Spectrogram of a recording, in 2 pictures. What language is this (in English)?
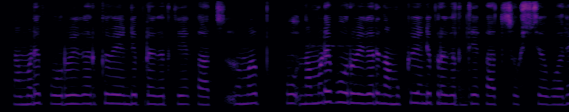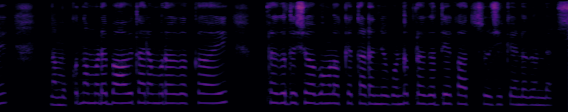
Malayalam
